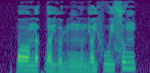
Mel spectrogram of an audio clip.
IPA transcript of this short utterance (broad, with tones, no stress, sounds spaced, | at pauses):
p ɔː˨ n ɐ˨˥ k̚ l ɐ˨˩ j l ɵ˨˩ ɥ m ʊ˨ ŋ n̪ ɐ˨˩ n j ɐ˨˧ j f uː˧ j s ʊ˥ ŋ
